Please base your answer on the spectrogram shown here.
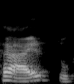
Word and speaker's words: hire: Tenemos aquí to hire, en este caso tenemos una H, si ustedes pueden, de hecho ustedes están escuchando esa H, es como que ahí estuviéramos teniendo una J, pero solo al momento de pronunciar.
